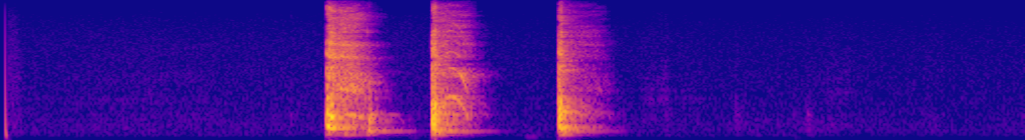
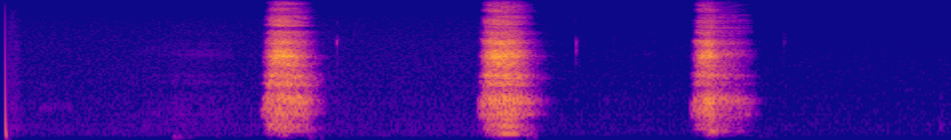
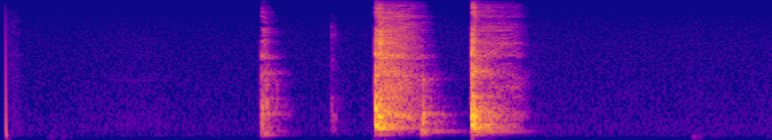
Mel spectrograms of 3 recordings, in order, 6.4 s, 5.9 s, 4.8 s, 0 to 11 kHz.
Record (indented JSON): {
  "three_cough_length": "6.4 s",
  "three_cough_amplitude": 30096,
  "three_cough_signal_mean_std_ratio": 0.19,
  "exhalation_length": "5.9 s",
  "exhalation_amplitude": 12668,
  "exhalation_signal_mean_std_ratio": 0.26,
  "cough_length": "4.8 s",
  "cough_amplitude": 31458,
  "cough_signal_mean_std_ratio": 0.19,
  "survey_phase": "beta (2021-08-13 to 2022-03-07)",
  "age": "65+",
  "gender": "Female",
  "wearing_mask": "No",
  "symptom_none": true,
  "smoker_status": "Never smoked",
  "respiratory_condition_asthma": false,
  "respiratory_condition_other": false,
  "recruitment_source": "REACT",
  "submission_delay": "3 days",
  "covid_test_result": "Negative",
  "covid_test_method": "RT-qPCR"
}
